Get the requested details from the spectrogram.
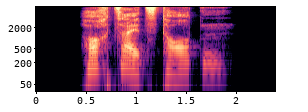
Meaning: plural of Hochzeitstorte
- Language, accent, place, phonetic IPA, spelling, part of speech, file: German, Germany, Berlin, [ˈhɔxt͡saɪ̯t͡stɔʁtən], Hochzeitstorten, noun, De-Hochzeitstorten.ogg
